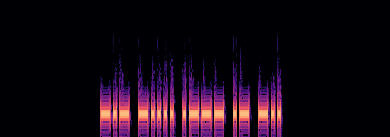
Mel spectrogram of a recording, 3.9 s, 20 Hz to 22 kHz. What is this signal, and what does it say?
Morse code, heard as a keyed tone, about 38 wpm, 700 Hz. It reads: K6JAD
